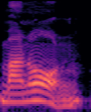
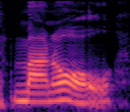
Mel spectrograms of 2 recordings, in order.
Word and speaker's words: Manon: and they tell her about this deity called Manon which I spent a large chunk of my life thinking was manol because they pronounce it so weirdly it's actually man on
